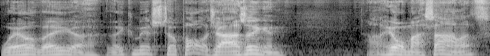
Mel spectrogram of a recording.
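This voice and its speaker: A man with a Tennessee accent, fairly high pitch, lively intonation and a moderate pace. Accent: Southern US (Tennessee). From US South, Tennessee. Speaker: storyteller. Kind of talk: storytelling.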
